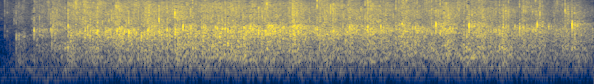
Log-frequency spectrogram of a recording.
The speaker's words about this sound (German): Und deshalb ist das heute besonders, dass du heute da bist und du kriegst auch einen Applaus.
